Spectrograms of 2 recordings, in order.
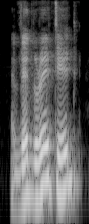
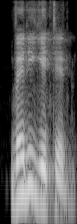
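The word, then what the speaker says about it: variegated: अगला शब्द है वेगरेटेड. वेगरेटेड. वेगरेटेड यहाँ पे एडजेक्टिव की तरह यूज हुआ है. माफ कीजिएगा, वेरीगेटेड, माफ कीजिए, वेरीगेटेड. ये थोड़ा प्रोनाउंसिएशन में प्रॉब्लम हो गया. वेरीगेटेड, ये है वेरीगेटेड.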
